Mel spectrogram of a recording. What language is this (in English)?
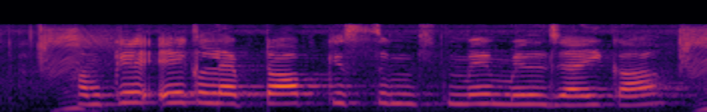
Bhojpuri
